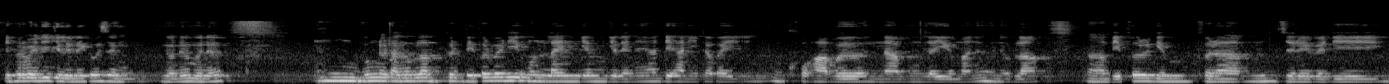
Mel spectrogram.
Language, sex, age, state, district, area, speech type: Bodo, male, 30-45, Assam, Chirang, rural, spontaneous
